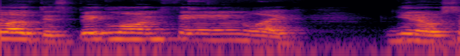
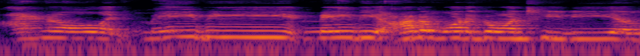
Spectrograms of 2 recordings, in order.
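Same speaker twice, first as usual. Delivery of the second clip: higher, hesitant retold reply; reluctant wavering; 5 semitones higher than usual. Answering the pushy friend, reluctant and wavering. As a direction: hedge and wriggle out of it.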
